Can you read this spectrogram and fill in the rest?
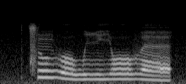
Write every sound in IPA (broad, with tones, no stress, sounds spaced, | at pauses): t͡s ũ˦ β o˨ w iː˨ j oː˦ β ɛ˨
